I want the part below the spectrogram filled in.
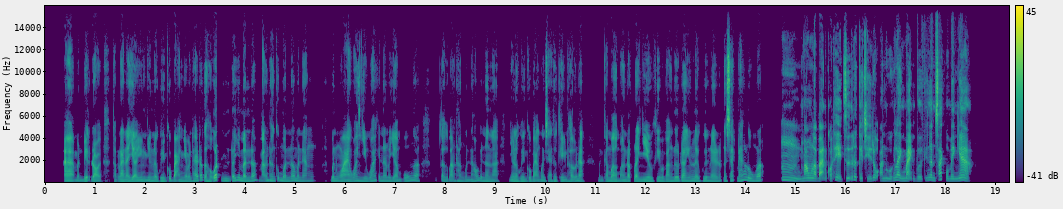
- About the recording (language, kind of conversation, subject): Vietnamese, advice, Làm sao để mua thực phẩm lành mạnh khi bạn đang gặp hạn chế tài chính?
- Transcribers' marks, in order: tapping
